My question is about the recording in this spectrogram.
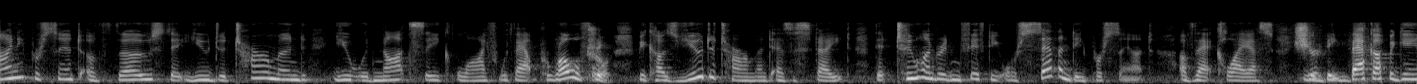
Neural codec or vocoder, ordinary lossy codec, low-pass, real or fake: none; AAC, 48 kbps; 7.2 kHz; real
